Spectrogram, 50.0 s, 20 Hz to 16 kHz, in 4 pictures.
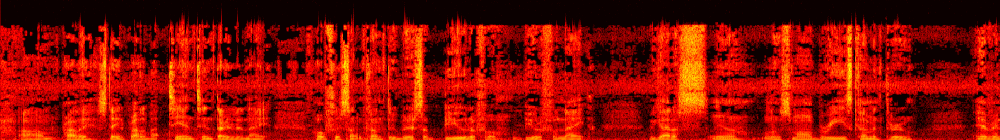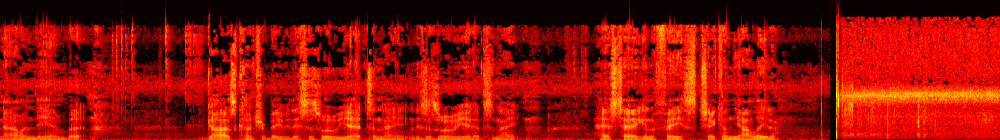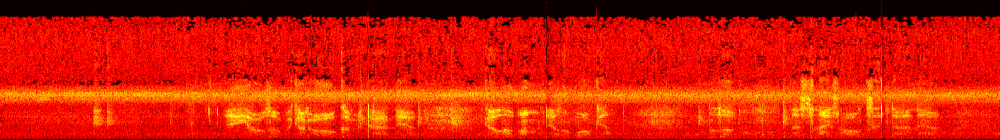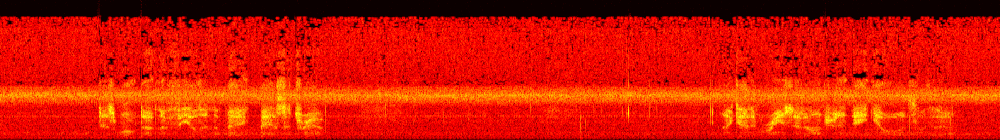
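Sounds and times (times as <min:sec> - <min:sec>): night insects chirring: 0:00.0 - 0:50.0
person whispering: 0:27.6 - 0:36.9, 0:38.7 - 0:41.7, 0:46.4 - 0:49.6.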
